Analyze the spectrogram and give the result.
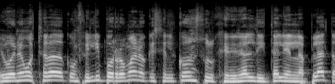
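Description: A man with a Rioplatense accent and a fairly high pitch. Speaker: radio host. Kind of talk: radio interview.

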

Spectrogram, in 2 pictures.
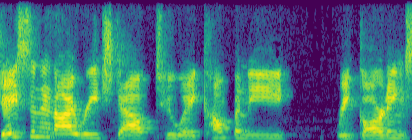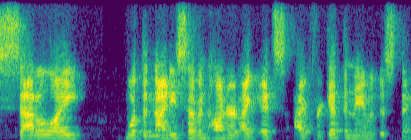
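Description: A man with an American accent talks at a moderate pace in a high pitch. His intonation is monotone and flat, and his tone is bright and sharp. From Pennsylvania. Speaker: ham radio retailer employee. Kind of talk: casual chat.

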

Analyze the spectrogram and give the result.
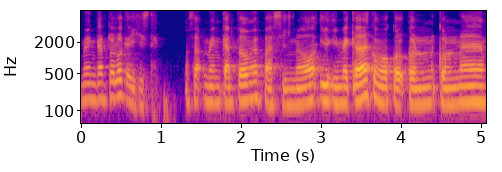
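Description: A man with a fairly high pitch and a dark, mellow tone talks at a moderate pace in a monotone, flat delivery. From Guanajuato, Mexico. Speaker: podcast host. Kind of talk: casual chat.

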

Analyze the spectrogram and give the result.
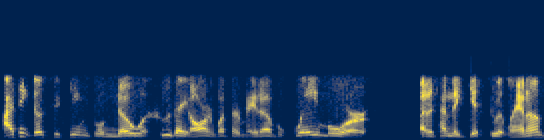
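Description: A man at medium pitch with ordinary pitch variation, at a fairly quick pace. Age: 30s. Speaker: college football writer. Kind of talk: casual chat.

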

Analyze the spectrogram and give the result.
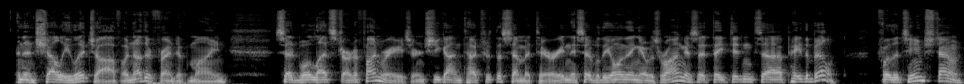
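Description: Against a quiet background, a man with a slight Michigan accent and a fairly low voice speaks at a very fast pace, his pitch swinging very widely. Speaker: podcast host and historian. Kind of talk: casual chat.

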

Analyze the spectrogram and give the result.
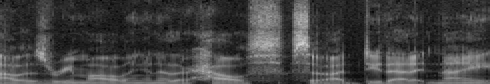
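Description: A man with an ordinary speaking voice and an American accent talks at a moderate pace with a fairly low pitch. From US Gulf Coast. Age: 30s. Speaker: nonprofit founder and business executive. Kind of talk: casual interview. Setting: at home.

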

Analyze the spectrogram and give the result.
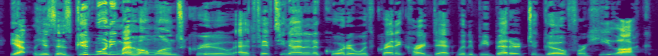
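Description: An unremarkable speaking voice with lively intonation and hardly any pauses. The sound is dry and close, with no echo. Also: woman, fairly high pitch for a woman. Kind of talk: radio dj patter: relaxed co-host banter, reading listener texts on air between jokes. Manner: chatty, wry and playful, riffing and laughing along while reading out listener messages.

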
